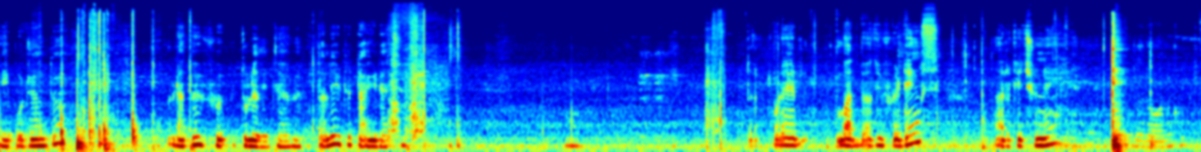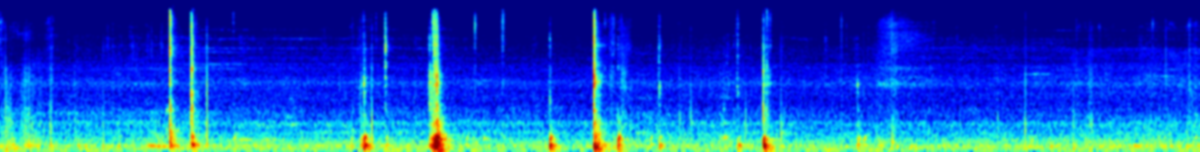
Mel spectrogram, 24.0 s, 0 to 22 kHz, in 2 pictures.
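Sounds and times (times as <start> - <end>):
faint steady low hum: 0.0 - 24.0
sharp clicks and knocks of parts: 0.6 - 2.0.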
